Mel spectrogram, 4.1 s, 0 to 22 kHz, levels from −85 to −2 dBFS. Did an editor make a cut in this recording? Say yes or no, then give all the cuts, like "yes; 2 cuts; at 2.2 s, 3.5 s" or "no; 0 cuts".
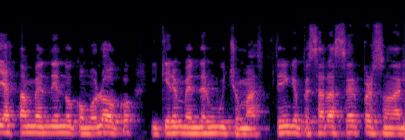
yes; 1 cut; at 2.7 s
